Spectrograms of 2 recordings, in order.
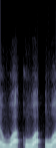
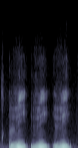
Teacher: अरबी में सिर्फ वाव है व व गोल होट करके निकालना है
